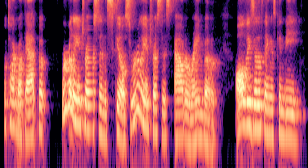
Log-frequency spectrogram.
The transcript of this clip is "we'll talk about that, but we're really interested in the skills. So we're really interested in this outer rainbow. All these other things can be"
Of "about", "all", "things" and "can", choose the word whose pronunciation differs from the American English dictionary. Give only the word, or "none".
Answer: none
